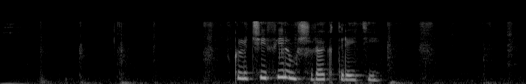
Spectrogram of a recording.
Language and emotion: Russian, neutral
